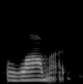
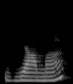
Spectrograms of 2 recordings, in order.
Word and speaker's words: llama: this is not pronounced llamas it is pronounced Yama so anytime you have a double L it is pronounced as a Y sound so these are llamas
